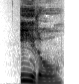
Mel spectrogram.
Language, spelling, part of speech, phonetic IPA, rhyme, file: Hungarian, író, verb / noun, [ˈiːroː], -roː, Hu-író.ogg
- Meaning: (verb) present participle of ír: writing; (noun) 1. writer 2. buttermilk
